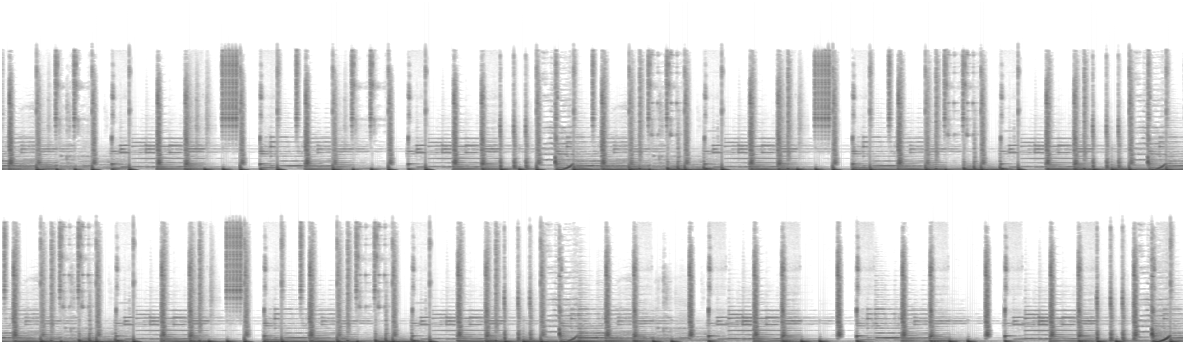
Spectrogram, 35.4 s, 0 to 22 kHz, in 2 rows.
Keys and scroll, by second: 3.4 ctrl+w, 26.0 ctrl+w.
